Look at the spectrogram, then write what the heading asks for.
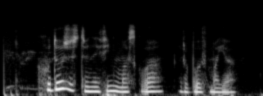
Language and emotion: Russian, sad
